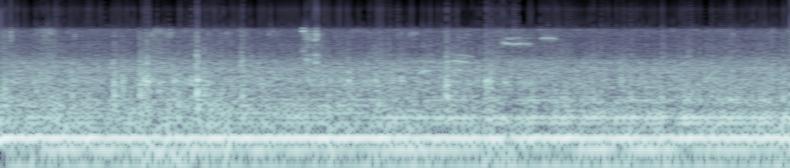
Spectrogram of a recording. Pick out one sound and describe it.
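Rocks knock and scrape under tyres.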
